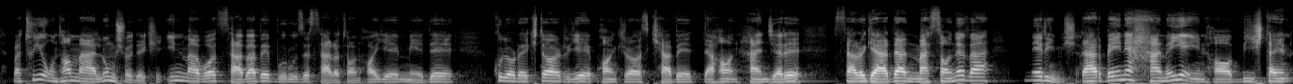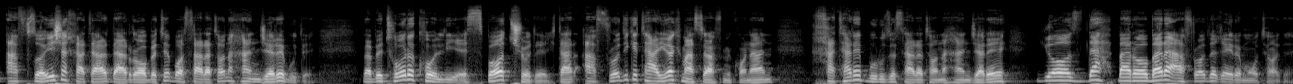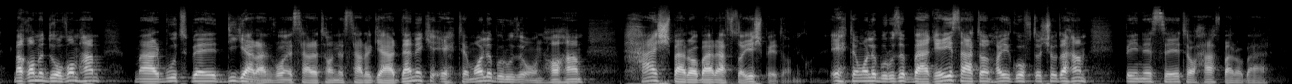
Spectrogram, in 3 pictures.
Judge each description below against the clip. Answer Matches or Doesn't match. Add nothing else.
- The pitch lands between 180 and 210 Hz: Doesn't match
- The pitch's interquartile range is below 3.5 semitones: Doesn't match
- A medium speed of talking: Matches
